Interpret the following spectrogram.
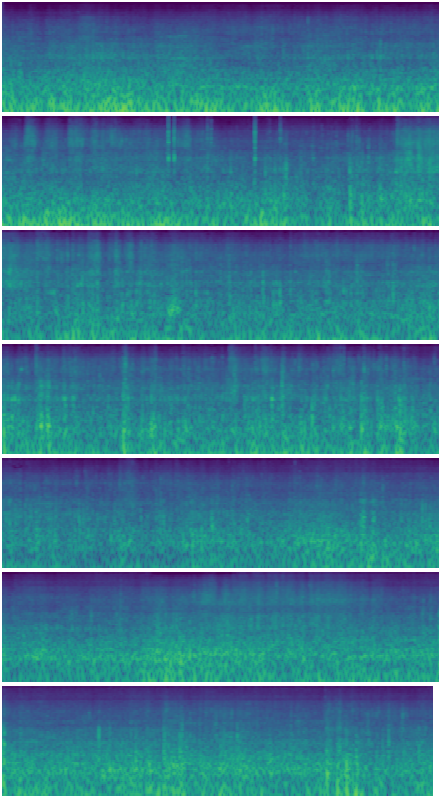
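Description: Full-suspension mountain bike ridden over a rough, muddy forest trail: tyres rolling over dirt and stones, with the chain and frame rattling over bumps. Wind buffets the action camera's microphone.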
